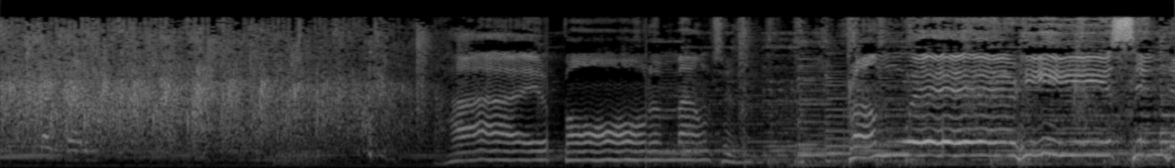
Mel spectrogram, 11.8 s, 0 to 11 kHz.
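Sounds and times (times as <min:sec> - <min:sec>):
church audience clapping in praise: 0:00.0 - 0:04.5
speech: 0:00.4 - 0:01.0, 0:04.5 - 0:11.7.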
